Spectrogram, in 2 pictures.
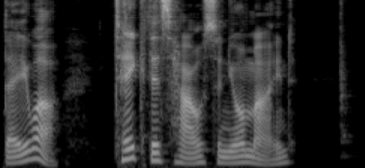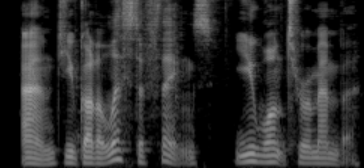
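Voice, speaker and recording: A man with a lowish, brightish voice and lively intonation speaks slowly in a dry recording, playing an earnest, flustered learner in a naturalistic audio drama. Eager to master memory techniques, he explains things hesitantly, stammering and restarting his phrases.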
